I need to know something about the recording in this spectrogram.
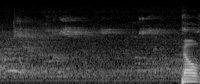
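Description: Basketball being dribbled on a gym's hardwood court during live play, a commentator's voice starting near the end.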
